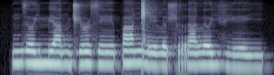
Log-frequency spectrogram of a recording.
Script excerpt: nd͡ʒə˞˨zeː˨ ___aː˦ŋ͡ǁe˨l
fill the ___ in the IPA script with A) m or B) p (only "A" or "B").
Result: B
